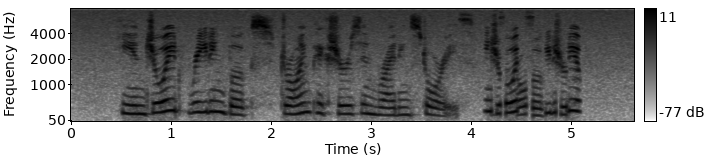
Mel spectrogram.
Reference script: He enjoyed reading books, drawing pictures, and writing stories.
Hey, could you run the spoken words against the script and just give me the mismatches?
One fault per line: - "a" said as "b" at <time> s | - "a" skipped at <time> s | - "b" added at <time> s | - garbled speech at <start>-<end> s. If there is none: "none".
- garbled speech at 4.1-5.1 s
